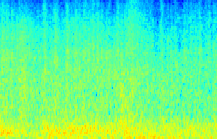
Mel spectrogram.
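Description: Machine gun fire from the video game Toy Commander rattles as a dense, continuous, loud stream of rapid shots, mixed with game noise and no pauses.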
